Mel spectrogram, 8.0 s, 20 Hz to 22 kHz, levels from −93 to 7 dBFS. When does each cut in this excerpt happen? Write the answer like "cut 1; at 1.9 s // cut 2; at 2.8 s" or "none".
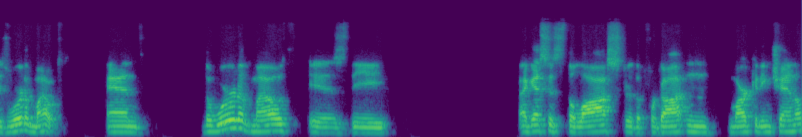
none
